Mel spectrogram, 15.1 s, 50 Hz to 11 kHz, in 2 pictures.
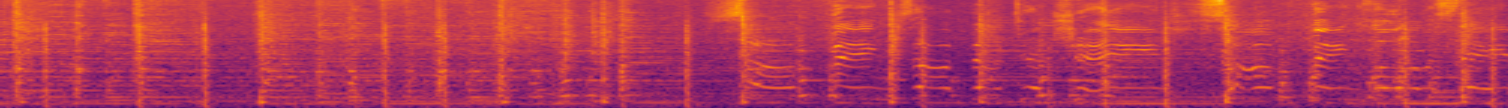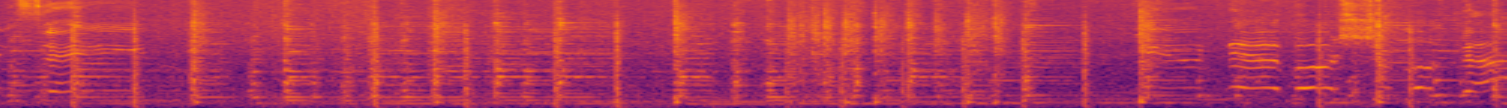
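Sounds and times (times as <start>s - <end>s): banjo: 0.0s - 15.0s
steady drum beat: 0.0s - 15.0s
strummed acoustic guitar: 0.0s - 15.0s.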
